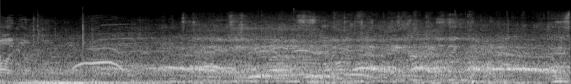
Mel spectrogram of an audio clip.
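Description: A crowd chatters and cheers.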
